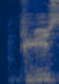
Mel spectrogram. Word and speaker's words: plus: Viu aqui que o S também não foi pronunciado. Então, quando tem essa estrutura de comparação de superioridade, onde tem adjetivos e advérbios, e esses adjetivos e advérbios começam com consoantes ou H aspirado, tá? Aqui a gente não pronuncia o S do plus, tá bom?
